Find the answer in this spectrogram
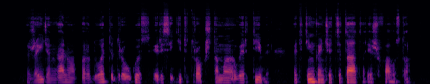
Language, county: Lithuanian, Kaunas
